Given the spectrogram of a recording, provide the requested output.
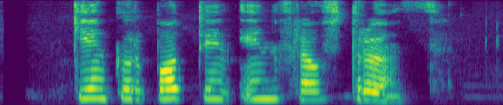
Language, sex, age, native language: Icelandic, female, 9, Icelandic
